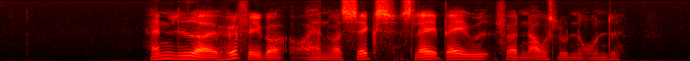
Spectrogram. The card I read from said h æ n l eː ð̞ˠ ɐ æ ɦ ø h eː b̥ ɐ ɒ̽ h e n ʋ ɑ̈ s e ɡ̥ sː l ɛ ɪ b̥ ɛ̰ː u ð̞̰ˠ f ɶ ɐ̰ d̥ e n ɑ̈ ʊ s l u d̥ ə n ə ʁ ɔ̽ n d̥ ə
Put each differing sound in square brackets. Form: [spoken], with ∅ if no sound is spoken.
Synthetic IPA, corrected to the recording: h æ n l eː ð̞ˠ ɐ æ ɦ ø [f] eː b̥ ɐ ɒ̽ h [æ] n ʋ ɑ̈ s e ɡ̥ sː l ɛ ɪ b̥ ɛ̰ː u ð̞̰ˠ f ɶ ɐ̰ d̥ e n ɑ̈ ʊ s l u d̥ ə n ə ʁ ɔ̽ n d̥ ə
